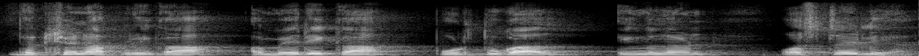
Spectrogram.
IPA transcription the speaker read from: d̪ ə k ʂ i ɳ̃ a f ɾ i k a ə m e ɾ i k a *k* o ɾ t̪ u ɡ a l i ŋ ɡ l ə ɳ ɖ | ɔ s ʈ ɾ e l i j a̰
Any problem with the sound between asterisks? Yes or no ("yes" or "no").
yes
